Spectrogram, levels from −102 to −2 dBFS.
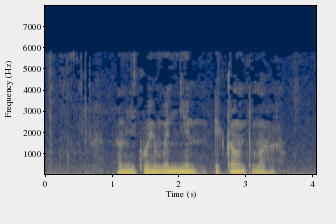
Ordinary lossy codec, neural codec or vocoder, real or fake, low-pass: MP3, 24 kbps; codec, 16 kHz, 8 kbps, FreqCodec, smaller model; fake; 7.2 kHz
